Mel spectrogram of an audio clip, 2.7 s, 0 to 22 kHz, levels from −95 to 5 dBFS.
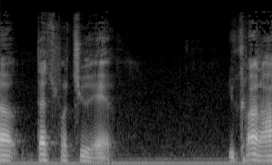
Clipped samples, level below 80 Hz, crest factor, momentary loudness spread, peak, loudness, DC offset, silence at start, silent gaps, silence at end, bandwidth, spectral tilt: under 0.1%; -48 dBFS; 20 dB; 22 LU; -12 dBFS; -33 LUFS; under 0.1%; 0 s; none; 0 s; 16.5 kHz; -5 dB/octave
